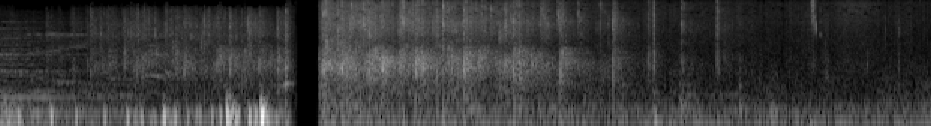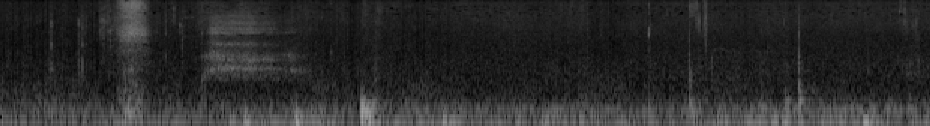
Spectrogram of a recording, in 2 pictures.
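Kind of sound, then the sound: crowd, audience clapping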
